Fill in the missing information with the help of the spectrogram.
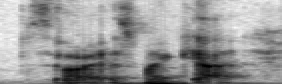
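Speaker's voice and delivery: whisper. Real, not acted. Apologizing to viewers for her cat, whispered. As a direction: hush it like someone might hear.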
